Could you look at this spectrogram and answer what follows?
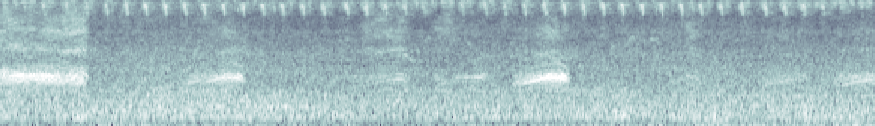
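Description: Pied crows calling: several short, faint caws spaced about a second apart, the first the longest, over a faint steady hiss.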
